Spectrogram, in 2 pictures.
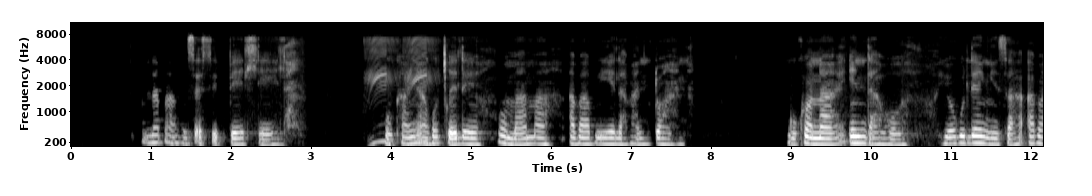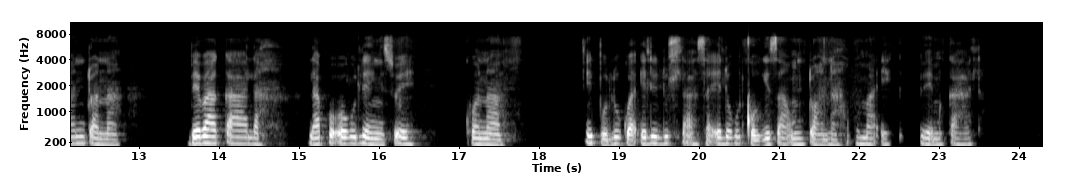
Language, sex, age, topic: North Ndebele, female, 50+, health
